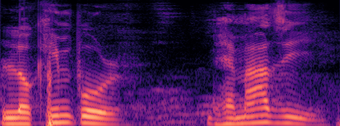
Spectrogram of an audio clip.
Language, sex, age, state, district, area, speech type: Assamese, male, 45-60, Assam, Lakhimpur, rural, spontaneous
